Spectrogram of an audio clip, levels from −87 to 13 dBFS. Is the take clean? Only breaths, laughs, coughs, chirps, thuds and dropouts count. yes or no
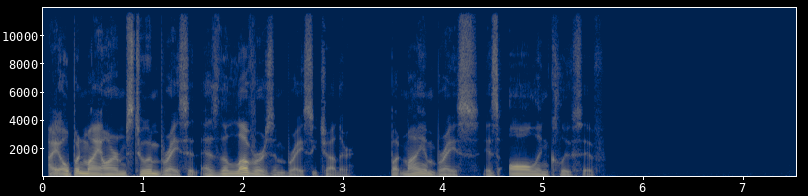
yes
